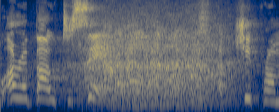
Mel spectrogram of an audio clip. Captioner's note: audience laughing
